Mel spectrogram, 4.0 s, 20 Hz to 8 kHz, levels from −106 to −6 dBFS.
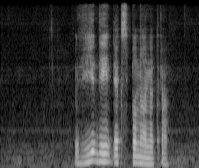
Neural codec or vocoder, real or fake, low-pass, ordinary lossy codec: codec, 24 kHz, 1 kbps, SNAC; fake; 7.2 kHz; none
